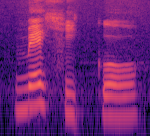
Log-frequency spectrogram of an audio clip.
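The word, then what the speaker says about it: México: 자, 그런데 이 X 발음 바로 에케세에서 예외가 되는 게 바로 멕시코, 멕시코, 멕시카노, 멕시카노. 자, 바로 앞에 나왔던 허다 발음, 흐 발음이 되는 거. 자, 요거 두 개 단어 예외다.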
